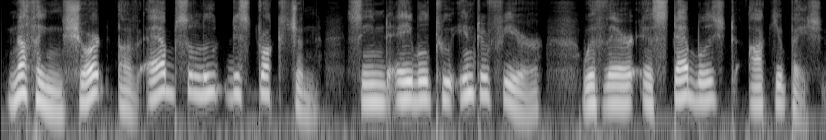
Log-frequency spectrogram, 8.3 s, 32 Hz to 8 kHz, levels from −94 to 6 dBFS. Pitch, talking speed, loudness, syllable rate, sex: 145 Hz, 95 wpm, -20 LUFS, 4.1 syllables/s, male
